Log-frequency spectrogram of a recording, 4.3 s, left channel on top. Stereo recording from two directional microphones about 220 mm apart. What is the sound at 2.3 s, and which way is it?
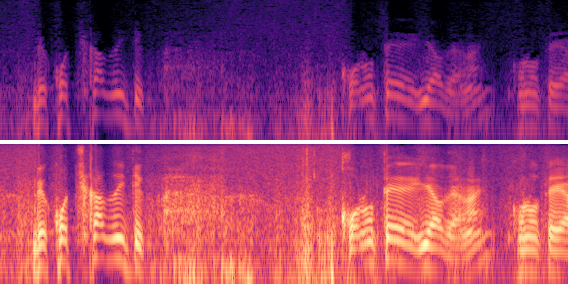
Boat, 25° right (ahead or behind).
